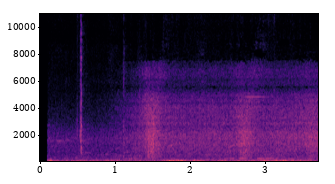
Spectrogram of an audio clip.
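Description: Fingers click and turn a knob on a small radio.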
